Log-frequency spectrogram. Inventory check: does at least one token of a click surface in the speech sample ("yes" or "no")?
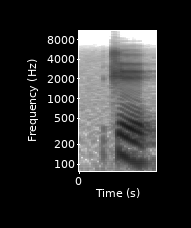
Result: no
